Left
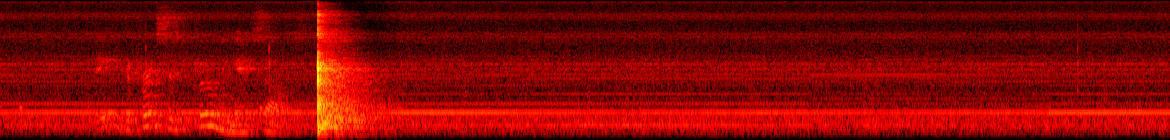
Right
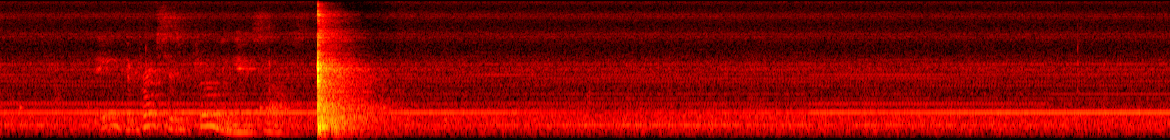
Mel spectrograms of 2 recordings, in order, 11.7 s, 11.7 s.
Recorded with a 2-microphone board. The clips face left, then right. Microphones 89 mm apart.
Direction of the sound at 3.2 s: 10° left (ahead or behind).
